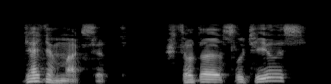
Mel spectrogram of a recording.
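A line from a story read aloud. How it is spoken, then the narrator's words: Quiet question. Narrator (Russian): тихо спросила Женька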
